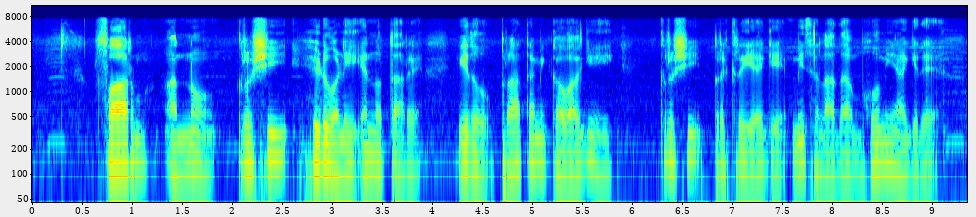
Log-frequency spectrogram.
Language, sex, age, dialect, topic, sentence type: Kannada, male, 51-55, Mysore Kannada, agriculture, statement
